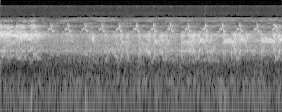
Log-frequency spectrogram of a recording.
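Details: Jungle bush quail, known locally as battair, lahori, juha or gundri, called in with a phone: a tumbling run of short twittering and slurred chirps from several birds, with rapid regular insect ticks high above.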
